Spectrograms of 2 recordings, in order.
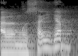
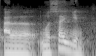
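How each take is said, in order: First: The vowel after the doubled y is 'a'. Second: The vowel after the doubled y is 'i'. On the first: This is how the people of Iraq read it. "ada yang membaca fathah yaitu Al-Musayyab" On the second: This is how the people of Medina read it. "yang membaca kasroh yaitu Al-Musayyib"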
